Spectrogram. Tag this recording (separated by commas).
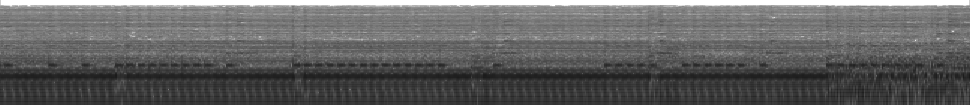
Music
